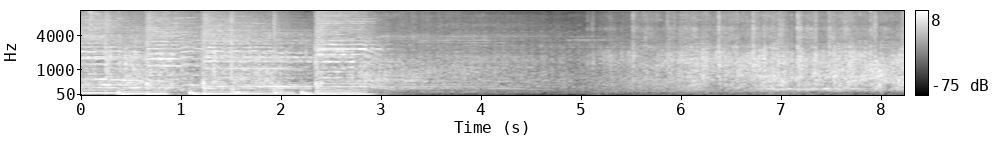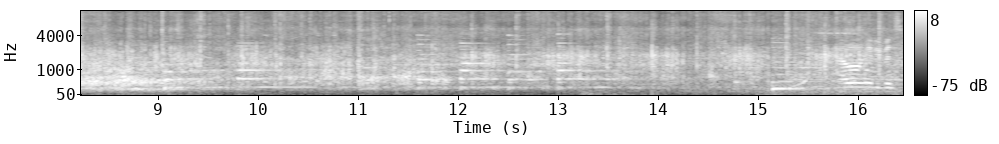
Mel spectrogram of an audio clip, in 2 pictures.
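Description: Background music soundtrack. About three seconds in, the heavy bass beat drops out and the level dips, then a lighter passage of held tones without bass fades in.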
